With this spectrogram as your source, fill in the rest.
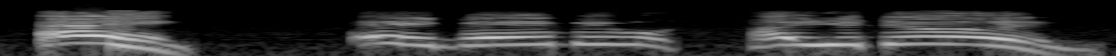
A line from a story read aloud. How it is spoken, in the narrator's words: one of the guys yelled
